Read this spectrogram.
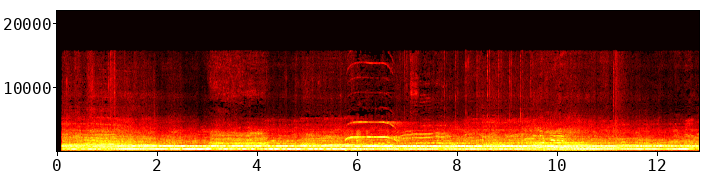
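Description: Live music plays loudly through speakers in a large echoing hall.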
